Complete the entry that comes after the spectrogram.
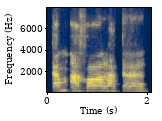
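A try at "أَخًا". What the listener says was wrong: Ahon, tanwinkan Umi. Ahon.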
